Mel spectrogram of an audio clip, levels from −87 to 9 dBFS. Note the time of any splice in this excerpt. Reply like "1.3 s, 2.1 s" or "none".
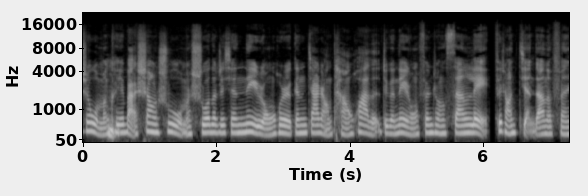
none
